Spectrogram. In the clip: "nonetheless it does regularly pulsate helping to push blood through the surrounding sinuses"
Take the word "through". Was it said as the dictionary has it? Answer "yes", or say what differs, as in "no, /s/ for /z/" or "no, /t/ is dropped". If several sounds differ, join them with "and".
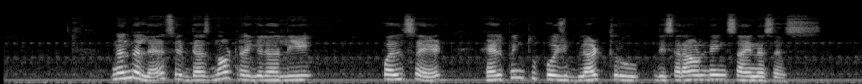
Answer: no, /t/ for /θ/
